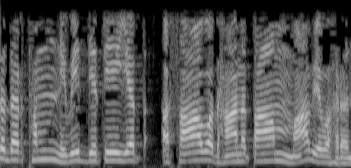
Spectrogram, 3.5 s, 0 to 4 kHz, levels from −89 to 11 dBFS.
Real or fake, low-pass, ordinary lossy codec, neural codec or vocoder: real; 3.6 kHz; none; none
